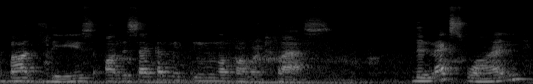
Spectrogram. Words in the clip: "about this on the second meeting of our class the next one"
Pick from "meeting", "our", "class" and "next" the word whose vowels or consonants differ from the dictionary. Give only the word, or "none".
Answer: none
